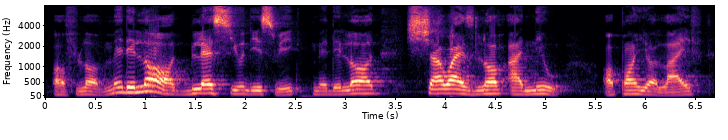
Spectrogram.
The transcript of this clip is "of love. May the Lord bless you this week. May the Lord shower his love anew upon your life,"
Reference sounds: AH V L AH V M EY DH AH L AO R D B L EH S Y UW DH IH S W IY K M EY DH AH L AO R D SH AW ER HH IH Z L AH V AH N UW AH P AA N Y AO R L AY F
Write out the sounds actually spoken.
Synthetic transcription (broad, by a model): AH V L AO V M EY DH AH L AO D B L EH S Y UW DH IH S W IY K M EY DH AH L AO D SH AW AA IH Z L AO V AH N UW AH P AA N Y AO L AY F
